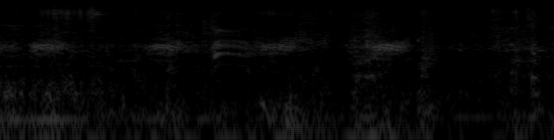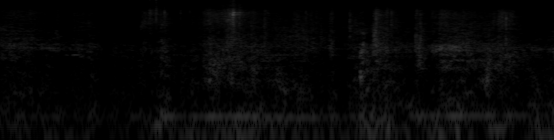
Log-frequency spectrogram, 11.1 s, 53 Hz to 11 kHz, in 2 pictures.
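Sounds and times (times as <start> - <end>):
faint harsh bird calls: 0.0 - 6.8.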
